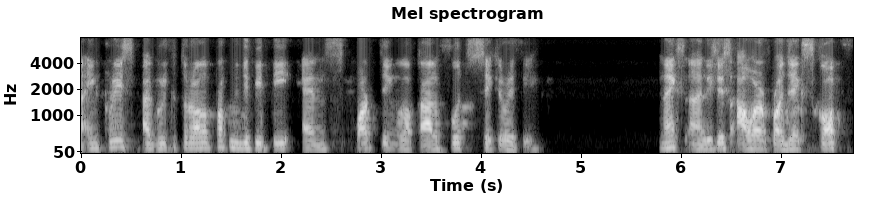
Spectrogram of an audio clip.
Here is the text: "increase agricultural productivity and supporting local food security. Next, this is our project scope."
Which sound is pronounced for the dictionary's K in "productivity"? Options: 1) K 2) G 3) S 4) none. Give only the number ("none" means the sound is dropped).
4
